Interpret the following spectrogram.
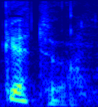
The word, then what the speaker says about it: ghetto: away in Italian and when the Germans arrived here in 1528 because they couldn't pronounce the soft G of jet or they called it ghetto and this became the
